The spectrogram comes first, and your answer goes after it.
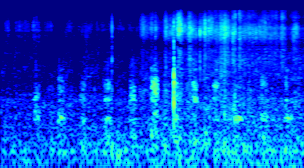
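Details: Golden Retrievers Kohaku and Ibuki, cooled and happy after river play on a hot midday walk, roll in rice-husk ash in a paddy; soft rhythmic panting breaths repeat quickly beneath rustling and scattered scraping noises.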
